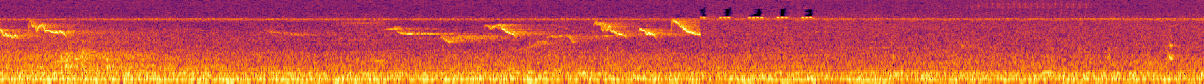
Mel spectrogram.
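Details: Common moorhen chick giving thin, high, downward-sliding peeps in a loose series of short calls. Steady low background rumble and a constant high electronic whine run underneath.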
